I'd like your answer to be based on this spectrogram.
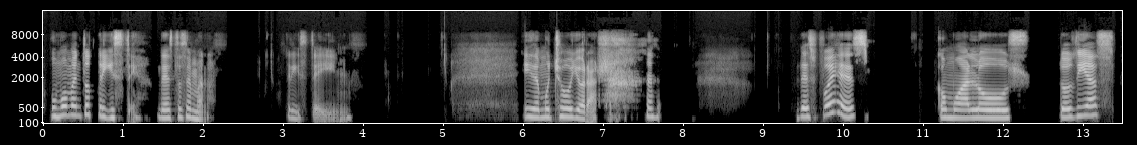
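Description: A woman's voice: a little high, clean tone, dry recording. A young woman in her twenties, raised in the US after moving there at twelve, telling a personal story in a candid, rambling way. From Latin America, moved to the US at twelve. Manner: candid, rambling, with restarts and "bla, bla, bla". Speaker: podcast host. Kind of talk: personal confessional monologue.

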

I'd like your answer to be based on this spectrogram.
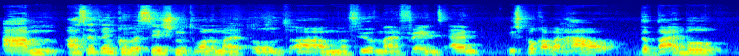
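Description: A man's voice: mid-range voice, animated, a little fast, slight background noise, low-quality recording. A young man co-hosting a casual faith podcast, talking earnestly and rambling with many fillers. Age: young adult. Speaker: podcast co-host.

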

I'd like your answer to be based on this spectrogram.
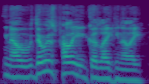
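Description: A man in his forties co-hosts a casual podcast, rambling through his stories with plenty of fillers and restarts. His voice is bright and forceful. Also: medium pitch, expressive, quick pace. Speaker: podcast co-host, therapist. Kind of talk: casual chat.

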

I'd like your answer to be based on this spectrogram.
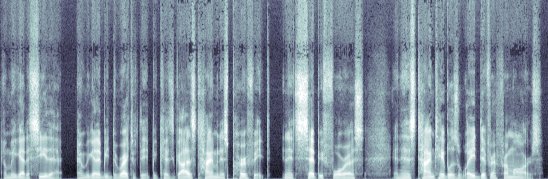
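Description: A man's voice: lowish voice, fairly quick, dry recording, studio quality. A man hosting a podcast, giving a casual, earnest faith talk that builds through repeated phrases in a conversational preaching manner. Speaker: podcast host.

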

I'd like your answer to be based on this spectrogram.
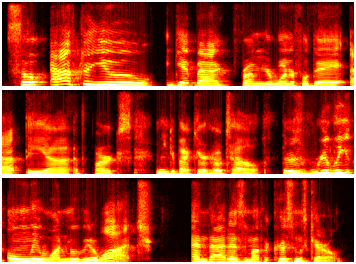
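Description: Talkative man, notably high voice, rambling anecdote style, podcast guest. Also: normal speed. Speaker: game player, podcast guest. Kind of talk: casual chat.

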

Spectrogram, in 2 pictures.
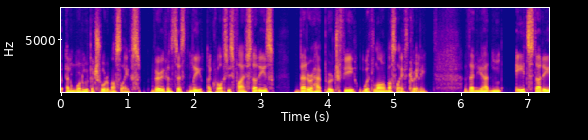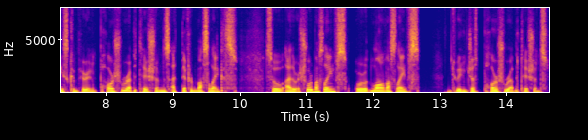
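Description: A man's voice: medium pitch, darkish tone, no room sound, clean studio sound. A man in his twenties from Belgium, a sports science researcher, explaining studies precisely and technically as a podcast guest. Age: 20s.

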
